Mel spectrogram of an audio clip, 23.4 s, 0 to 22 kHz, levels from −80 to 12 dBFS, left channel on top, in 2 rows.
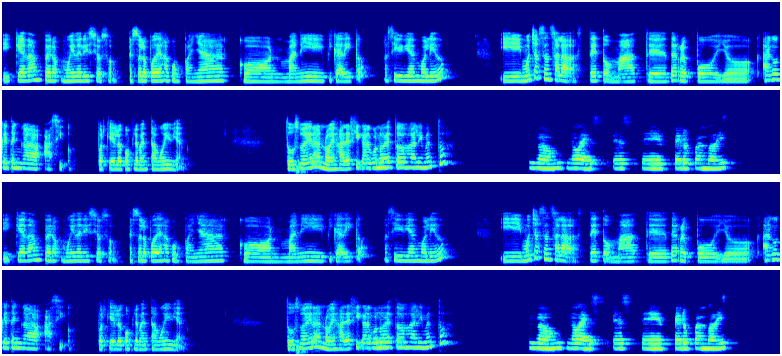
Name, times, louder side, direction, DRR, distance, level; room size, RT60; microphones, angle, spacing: voice 1, 0.0-3.3 3.6-5.4 5.7-6.6 7.5-12.6 13.1-14.4 15.9-18.3, left 3 dB, 65° left, 5 dB, 1.0 m, -32 dB
voice 2, 19.6-20.6 20.8-22.5, right 1 dB, 45° right, 7 dB, 0.9 m, -31 dB
4.6 x 4.4 x 5.8 m, 0.34 s
head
